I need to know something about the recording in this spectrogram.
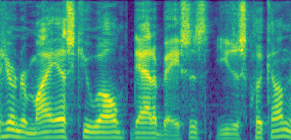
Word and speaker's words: MySQL: This video is going to show you how to create a MySQL database. And yes, it's pronounced MySQL, not MySQL.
